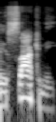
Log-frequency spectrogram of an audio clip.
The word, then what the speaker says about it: Saucony: He said, I know you know your stuff, but like, it's not Saucony. I was like, how do you say it? He was like, Saucony.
